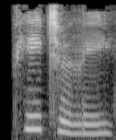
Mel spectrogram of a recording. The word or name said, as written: peterlee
